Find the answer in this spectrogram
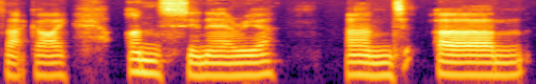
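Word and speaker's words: Uncinaria: That's how you pronounce that guy, Uncineria.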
